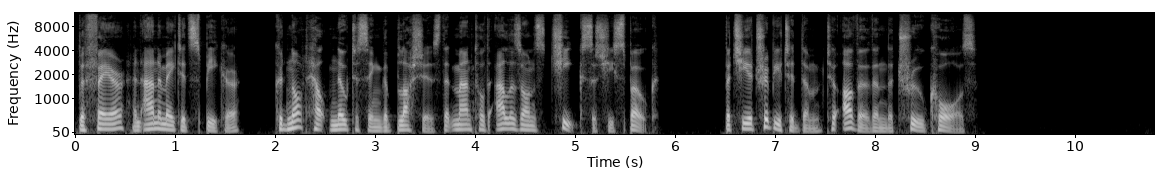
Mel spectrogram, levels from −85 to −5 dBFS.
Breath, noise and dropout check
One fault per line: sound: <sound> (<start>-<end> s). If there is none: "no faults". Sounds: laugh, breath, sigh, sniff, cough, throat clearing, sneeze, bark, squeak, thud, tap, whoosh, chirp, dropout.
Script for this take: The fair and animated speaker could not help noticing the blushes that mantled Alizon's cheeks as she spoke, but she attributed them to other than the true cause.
no faults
